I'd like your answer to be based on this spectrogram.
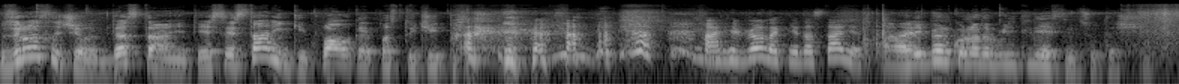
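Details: Adult woman speaking Russian; Ordinary speech.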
